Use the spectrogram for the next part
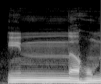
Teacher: انہم نون مشدد پہ غنہ ضروری ہے، میم ساکن کا اظہار ہے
